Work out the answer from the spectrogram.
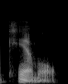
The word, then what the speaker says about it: Campbell: Well camel is in fact Campbell but the pronunciation locally is often camel.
